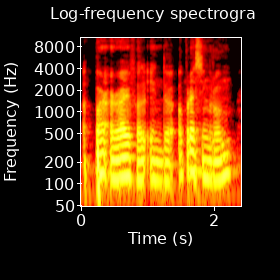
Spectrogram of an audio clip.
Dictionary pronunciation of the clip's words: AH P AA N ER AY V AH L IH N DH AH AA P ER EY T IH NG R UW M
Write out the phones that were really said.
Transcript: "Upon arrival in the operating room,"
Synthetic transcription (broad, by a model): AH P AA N ER AY V AH L IH N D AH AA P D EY S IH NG R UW M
